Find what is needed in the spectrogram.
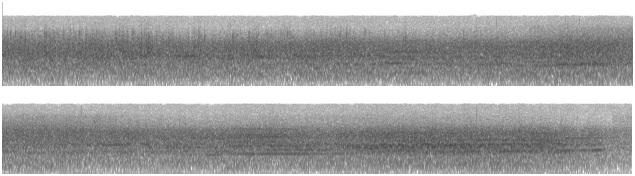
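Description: Steady rushing noise of wind and rain.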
